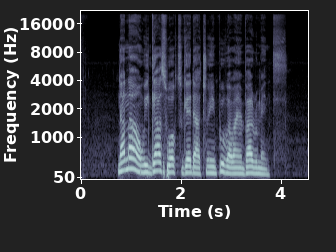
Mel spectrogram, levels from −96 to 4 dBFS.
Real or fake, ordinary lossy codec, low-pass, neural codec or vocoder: fake; none; none; vocoder, 48 kHz, 128 mel bands, Vocos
